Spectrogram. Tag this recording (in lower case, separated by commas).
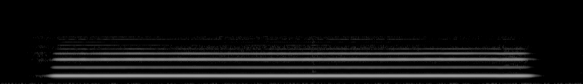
woodwind instrument, music, musical instrument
